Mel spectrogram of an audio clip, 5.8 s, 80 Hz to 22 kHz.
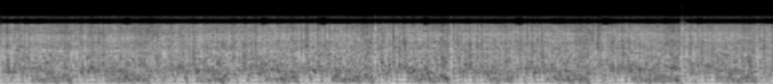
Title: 850 rough idle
